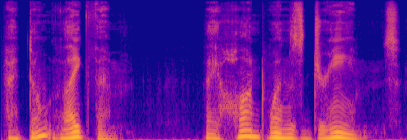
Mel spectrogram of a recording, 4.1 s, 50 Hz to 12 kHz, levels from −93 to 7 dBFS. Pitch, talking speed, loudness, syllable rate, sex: 100 Hz, 120 wpm, -17 LUFS, 3.0 syllables/s, male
